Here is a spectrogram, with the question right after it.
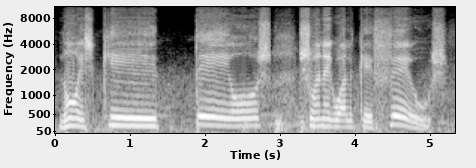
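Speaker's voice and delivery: slow, drawn-out mock objection; mimicking an objector. Preacher imitating a Judaizer's objection, slow and drawn out. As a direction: stretch it out as the objector's complaint. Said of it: "cuando venga alguno de estos judaizantes diciéndonos".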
